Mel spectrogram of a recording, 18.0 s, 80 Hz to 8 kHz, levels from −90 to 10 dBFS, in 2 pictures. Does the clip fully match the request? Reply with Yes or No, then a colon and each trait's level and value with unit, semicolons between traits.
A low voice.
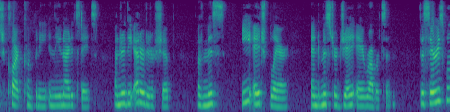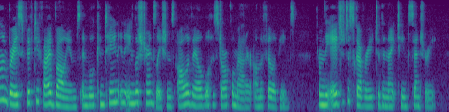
No: high, 210 Hz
